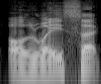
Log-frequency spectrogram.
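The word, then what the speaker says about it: Alvvays: Comunque, adesso andiamo in Canada e andiamo dagli Always, che però attenzione, non si scrive con la W ma con due V, Alvv Ays.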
